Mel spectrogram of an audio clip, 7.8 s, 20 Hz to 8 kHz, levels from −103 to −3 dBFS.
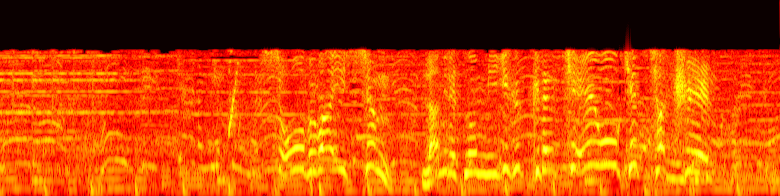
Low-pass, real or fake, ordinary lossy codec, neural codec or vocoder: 7.2 kHz; real; AAC, 16 kbps; none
